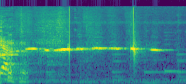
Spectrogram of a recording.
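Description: A single high whistled note held steady for well over a second, with two short clicks during it.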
